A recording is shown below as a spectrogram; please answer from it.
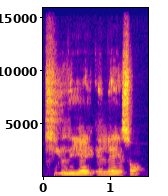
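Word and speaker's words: Kyrie eleison: let me help you with a couple of pronunciations the greek keelier eleazon is still used in the churches today it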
